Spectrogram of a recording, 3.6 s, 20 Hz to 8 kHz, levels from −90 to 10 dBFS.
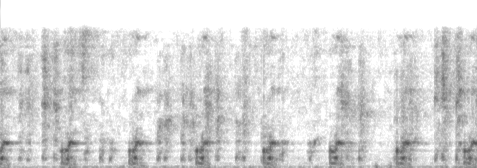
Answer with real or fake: fake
